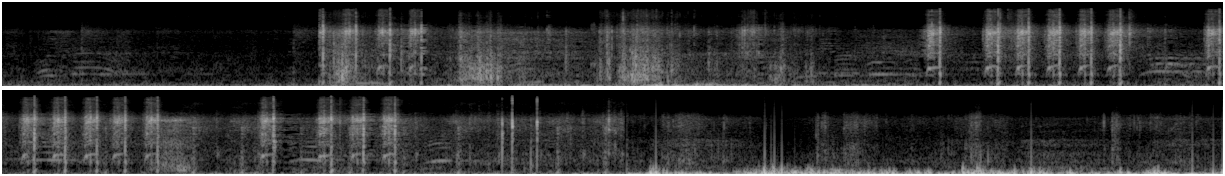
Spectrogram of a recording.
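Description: Airsoft guns firing in quick strings of sharp cracking shots, several runs of rapid shots from about a second and a half in. Near the end a heavy low rumble on the microphone takes over.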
